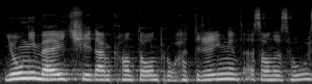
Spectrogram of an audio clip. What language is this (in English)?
Swiss German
